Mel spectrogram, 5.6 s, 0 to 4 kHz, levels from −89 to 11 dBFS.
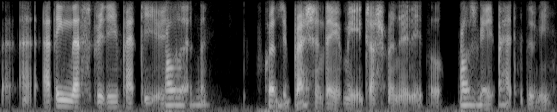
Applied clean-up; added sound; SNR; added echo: neural diffusion model UNIVERSE++.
